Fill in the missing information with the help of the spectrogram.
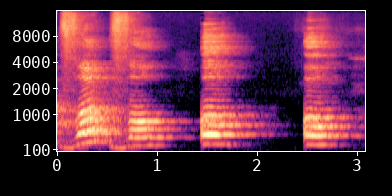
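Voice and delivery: "vovô" slow and loud, then a rounded closed "o"; "vovô", "o" with tight closed ô; closed vowel. Shown as a demonstration. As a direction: close the o in "vovô" and repeat "o" alone. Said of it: "o som do O é diferente".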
